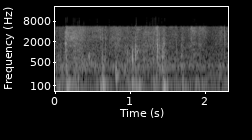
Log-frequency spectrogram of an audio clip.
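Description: Scattered light clicks and knocks, about five in two seconds and irregularly spaced, over a steady low room hum.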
